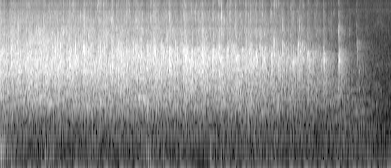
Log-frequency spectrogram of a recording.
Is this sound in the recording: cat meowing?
no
